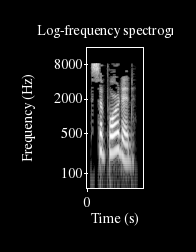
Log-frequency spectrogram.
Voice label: "supported", en uk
